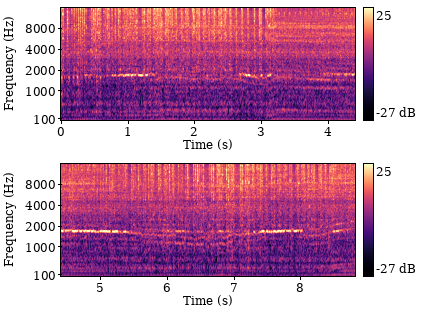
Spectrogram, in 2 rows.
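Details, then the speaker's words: 1978 Triumph Spitfire 1500 small four-cylinder, revived after years parked, distributor still being adjusted and carb idle not yet set: rough idle with a loping, uneven beat, no clear knock; ignition timing likely still off. "but I just kind of want to just keep going with this distributor just a little more just to get it slightly smoother cuz that's rough that is rough"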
